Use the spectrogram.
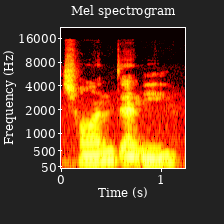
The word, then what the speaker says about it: Chaandani: It's pronounced Chandenni. Chandenni.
